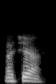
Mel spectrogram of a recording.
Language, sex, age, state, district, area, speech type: Kashmiri, male, 60+, Jammu and Kashmir, Budgam, rural, conversation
